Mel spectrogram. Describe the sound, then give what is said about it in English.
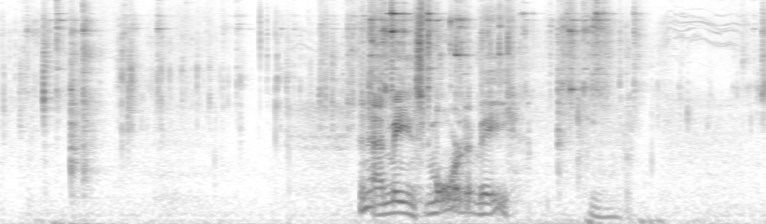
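Keys on an engraved keychain, a Christmas gift from grandchildren, jingle and clink lightly in intermittent bursts while being handled, with a person speaking briefly partway through. “Just an engraved keychain.”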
